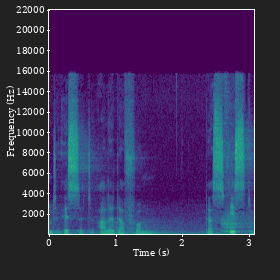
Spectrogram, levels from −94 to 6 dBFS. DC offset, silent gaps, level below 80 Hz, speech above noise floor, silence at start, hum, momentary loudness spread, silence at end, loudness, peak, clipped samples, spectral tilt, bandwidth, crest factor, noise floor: under 0.1%; none; -56 dBFS; 22 dB; 0 s; none; 14 LU; 0 s; -30 LUFS; -12 dBFS; under 0.1%; -3 dB/octave; 16 kHz; 20 dB; -53 dBFS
